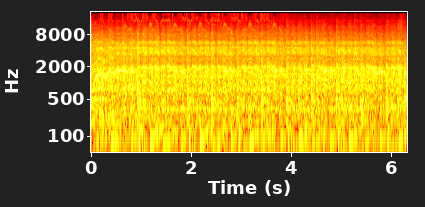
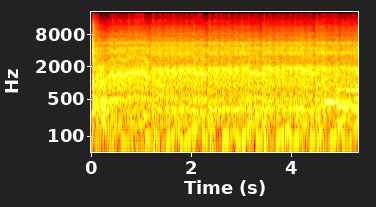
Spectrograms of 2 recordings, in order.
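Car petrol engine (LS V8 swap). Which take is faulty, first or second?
second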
